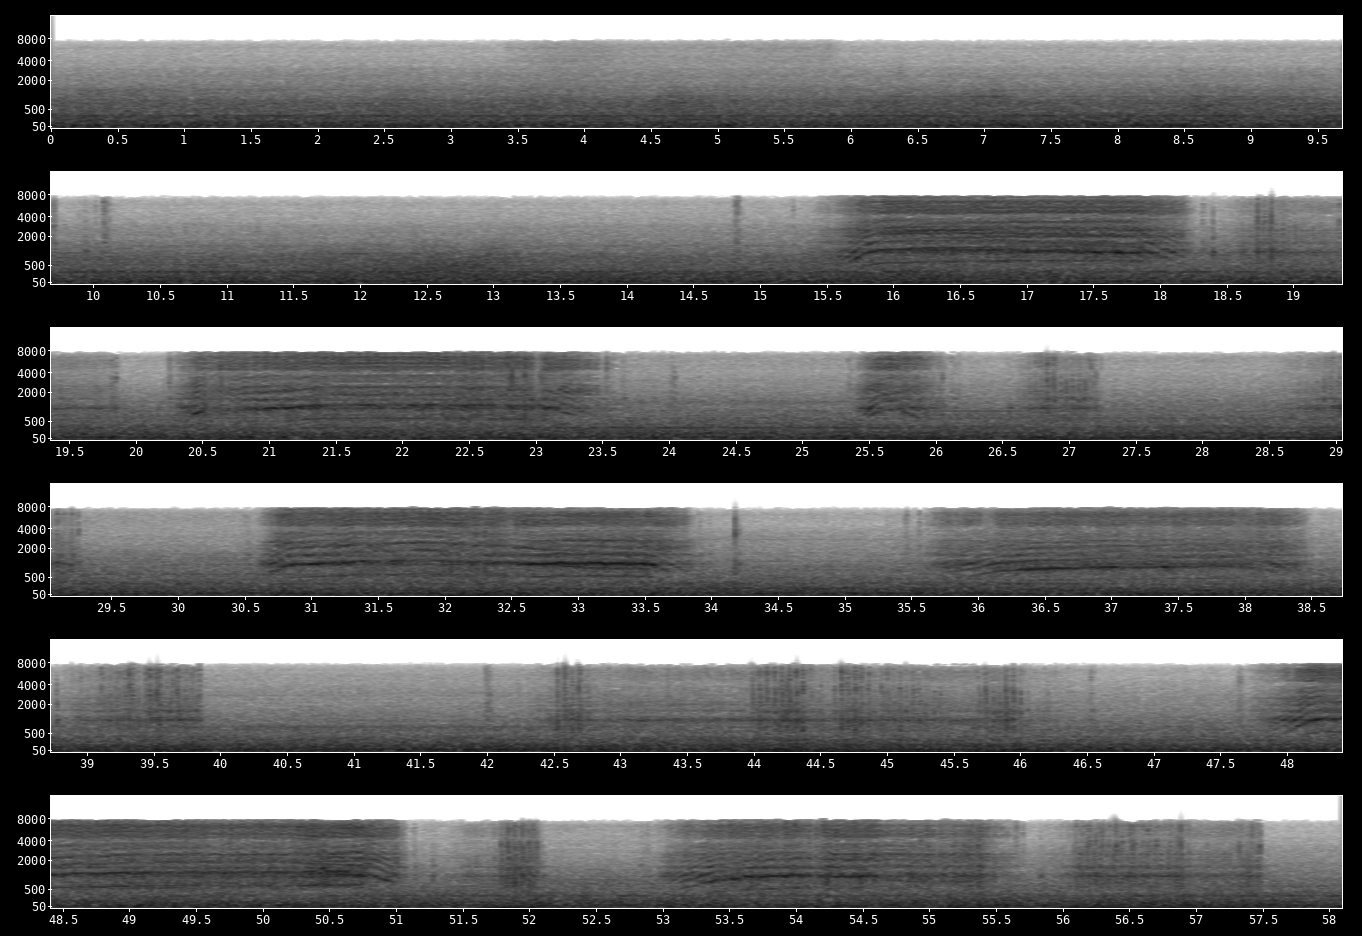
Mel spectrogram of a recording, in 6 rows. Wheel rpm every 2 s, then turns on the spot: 0, 0, 0, 0, 0, 0, 0, 30, 140, 30, 110, 100, 20, 10, 10, 90, 120, 10, 110, 30, 0, 30, 30, 10, 150, 70, 60, 80, 20.
18-20 24-30 38-40 42-46 50-52 56-58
